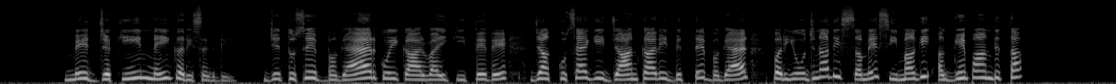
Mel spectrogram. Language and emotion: Dogri, angry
